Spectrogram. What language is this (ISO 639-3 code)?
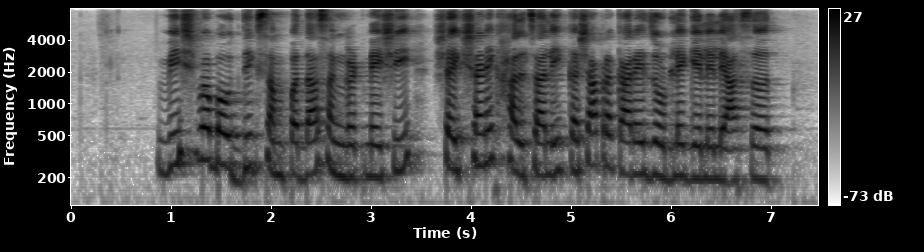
mar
